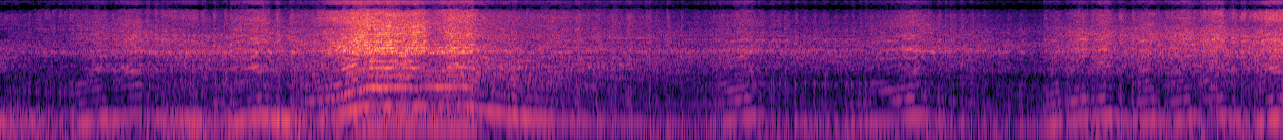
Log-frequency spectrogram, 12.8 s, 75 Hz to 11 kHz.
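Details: 1980 Yamaha Exciter snowmobile, revived after sitting 19 years, ridden in the yard on first snow: crisp two-stroke buzz rising and falling cleanly with throttle, no knock or rattle; normal running under load.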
